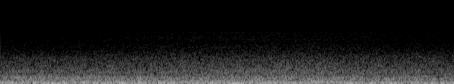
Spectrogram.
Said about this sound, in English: So she sent in the sound of the Pacific Ocean as heard from the hotel room on Waikiki Beach, which is a place that has meant a lot to my family and I.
